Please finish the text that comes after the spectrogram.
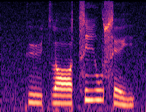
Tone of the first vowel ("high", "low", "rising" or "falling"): low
